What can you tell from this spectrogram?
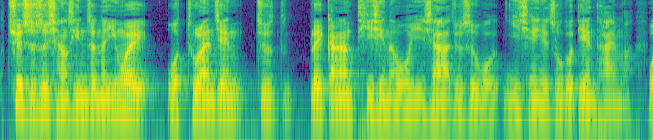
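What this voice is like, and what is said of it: Shunde Cantonese-accented Mandarin. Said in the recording (Chinese): “被一些听众朋友吐槽的口音问题 ... 他的口音真的听不下去 ... 带着南潘顺 ... 你甚至听出来我是顺德口音的普通”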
